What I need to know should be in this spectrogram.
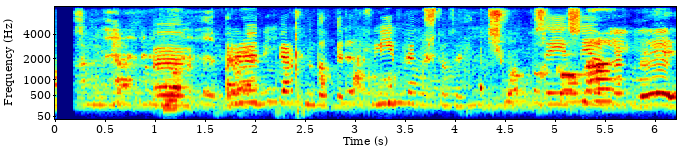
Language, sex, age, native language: Icelandic, male, 12, Icelandic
